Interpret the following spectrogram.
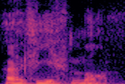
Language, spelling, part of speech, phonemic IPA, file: French, avivement, noun, /a.viv.mɑ̃/, Fr-avivement.ogg
- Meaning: brightening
